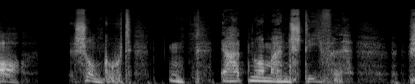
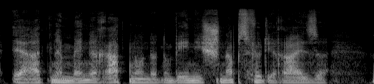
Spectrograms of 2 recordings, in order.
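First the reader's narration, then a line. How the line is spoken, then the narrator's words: Dull hollow voice. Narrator (German): sagte er mit dumpfer Stimme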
